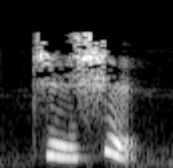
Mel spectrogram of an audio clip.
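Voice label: "只是", Mandarin Chinese; hsk; chinese-flashcards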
